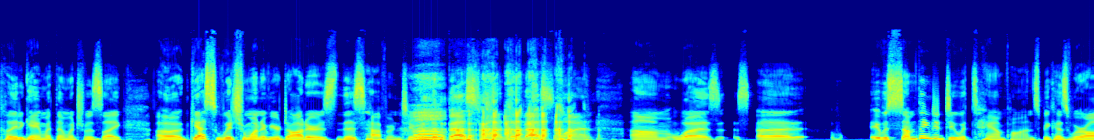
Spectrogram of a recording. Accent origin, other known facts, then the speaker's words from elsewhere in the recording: Texas, United States; I'm from Texas.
